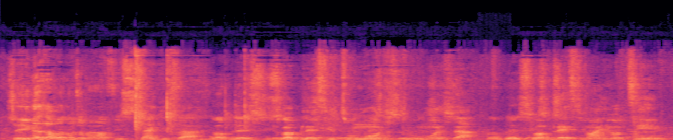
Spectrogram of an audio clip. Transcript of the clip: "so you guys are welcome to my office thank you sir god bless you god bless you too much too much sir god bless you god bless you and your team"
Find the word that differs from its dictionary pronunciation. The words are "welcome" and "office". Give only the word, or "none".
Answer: none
